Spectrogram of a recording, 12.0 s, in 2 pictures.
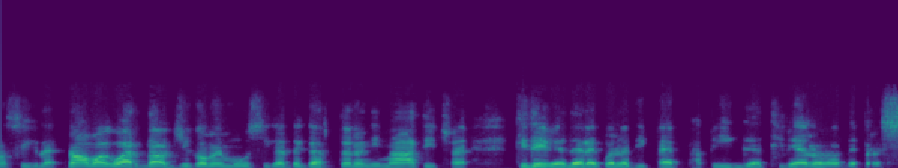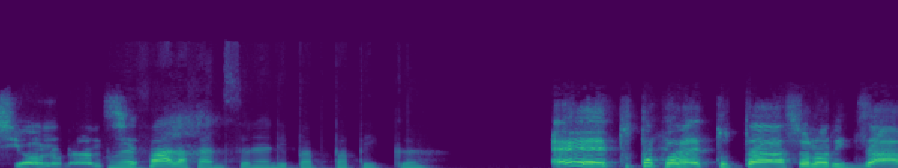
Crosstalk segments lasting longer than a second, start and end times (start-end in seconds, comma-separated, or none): none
